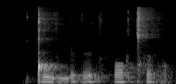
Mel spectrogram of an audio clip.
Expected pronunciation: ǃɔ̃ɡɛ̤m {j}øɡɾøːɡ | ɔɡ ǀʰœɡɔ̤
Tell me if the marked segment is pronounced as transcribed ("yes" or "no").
yes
